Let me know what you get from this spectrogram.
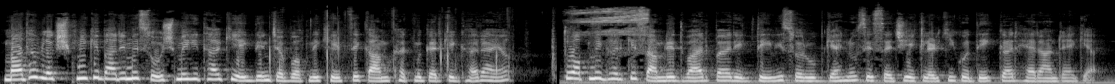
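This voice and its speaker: A woman's voice: lowish voice, moderate pace, dark tone, a little hiss or hum. A woman storyteller reading scripted narration for a devotional moral story.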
